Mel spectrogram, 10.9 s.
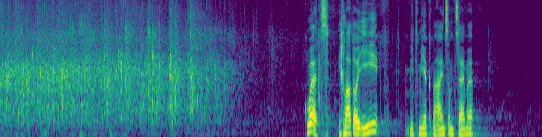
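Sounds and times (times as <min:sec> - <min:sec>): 
audience applause: 0:00.0 - 0:05.0
speech: 0:06.1 - 0:09.6.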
